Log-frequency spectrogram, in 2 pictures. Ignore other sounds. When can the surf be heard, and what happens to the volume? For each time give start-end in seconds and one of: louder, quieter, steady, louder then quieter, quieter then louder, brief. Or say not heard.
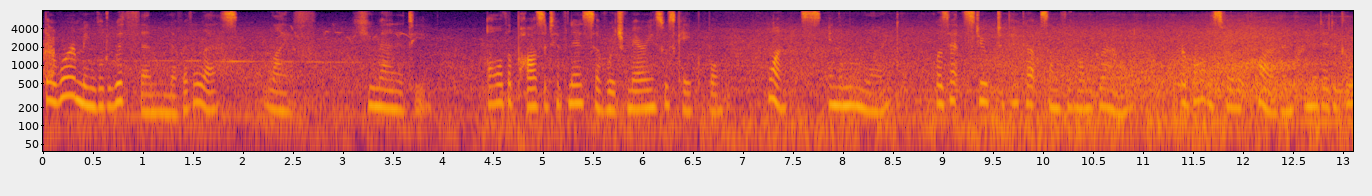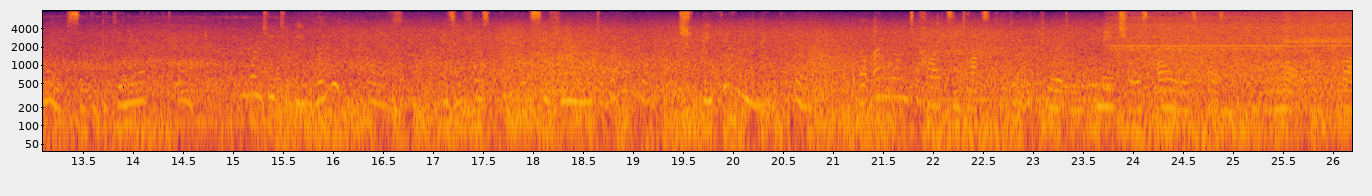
0.0-26.1 louder.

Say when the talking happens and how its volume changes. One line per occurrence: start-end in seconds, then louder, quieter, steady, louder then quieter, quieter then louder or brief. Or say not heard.
0.0-26.1 steady.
